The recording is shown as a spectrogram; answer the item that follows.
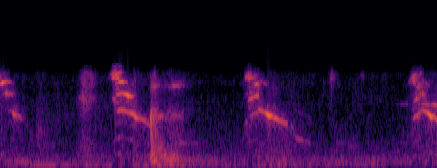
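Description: Young kitten mewing: a few short, high-pitched cries, each falling in pitch.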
